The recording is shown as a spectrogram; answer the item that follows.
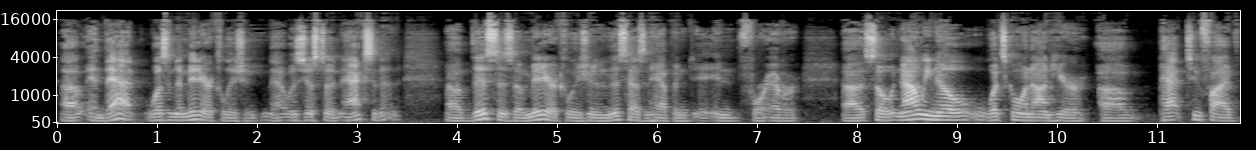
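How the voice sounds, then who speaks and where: A man's voice: fairly low pitch, steady tone, moderate pace, slightly rough. A man giving explanatory commentary on air traffic audio in a plain-spoken, everyday way. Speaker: aviation commentator.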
